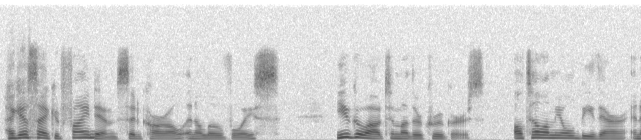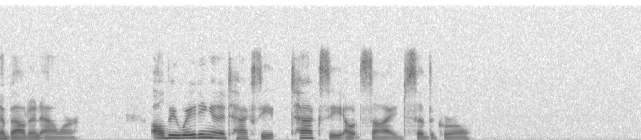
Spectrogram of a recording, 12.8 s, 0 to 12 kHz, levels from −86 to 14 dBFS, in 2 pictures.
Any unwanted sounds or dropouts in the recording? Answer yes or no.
no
